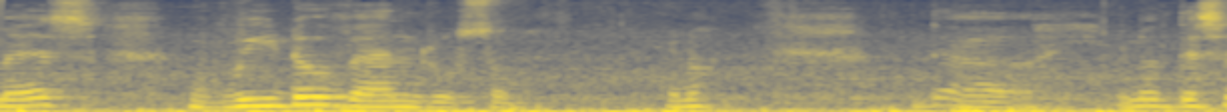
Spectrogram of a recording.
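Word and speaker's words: Guido van Rossum: author of python language even till date they pronounce this name as guido van russo you know you know this is he is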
